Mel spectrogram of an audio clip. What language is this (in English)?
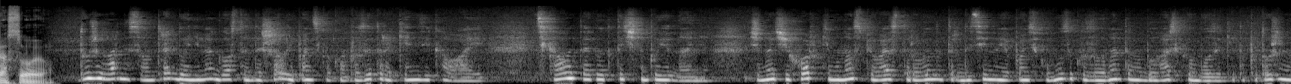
Ukrainian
